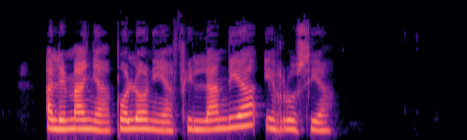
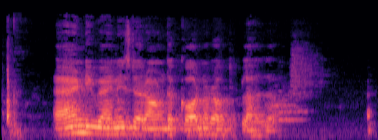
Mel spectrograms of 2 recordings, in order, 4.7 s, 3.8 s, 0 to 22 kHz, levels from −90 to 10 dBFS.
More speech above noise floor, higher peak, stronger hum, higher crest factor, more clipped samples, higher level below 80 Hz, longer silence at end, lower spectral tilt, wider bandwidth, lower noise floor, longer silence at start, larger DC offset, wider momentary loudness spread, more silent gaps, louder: first, 69 dB vs 41 dB; about the same, -2 dBFS vs -2 dBFS; neither; about the same, 18 dB vs 18 dB; neither; second, -70 dBFS vs -56 dBFS; first, 1.35 s vs 0.05 s; second, -5 dB/octave vs -7.5 dB/octave; second, 12.5 kHz vs 14 kHz; first, -85 dBFS vs -58 dBFS; first, 0.45 s vs 0.05 s; neither; second, 8 LU vs 17 LU; neither; about the same, -18 LUFS vs -18 LUFS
